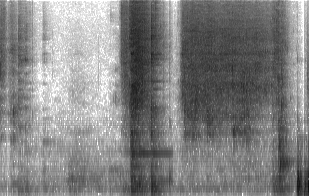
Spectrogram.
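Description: Water is poured over rice being polished in a bowl for temaki. Soft scraping is followed by a sudden splashing rush, then a sustained hiss of running water. No voices are heard.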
